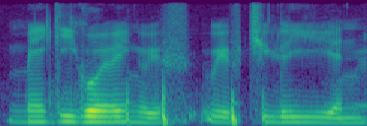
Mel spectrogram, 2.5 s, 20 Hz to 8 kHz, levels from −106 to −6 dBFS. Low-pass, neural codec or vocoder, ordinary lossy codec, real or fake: 7.2 kHz; none; none; real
